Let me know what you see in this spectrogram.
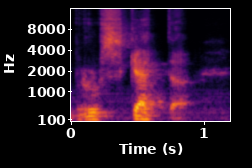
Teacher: So you have to pronounce it bruschetta with the R rolling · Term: roll the R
